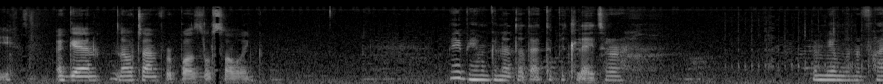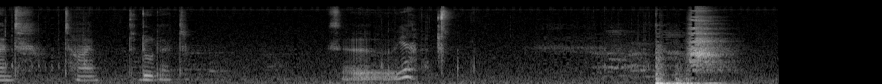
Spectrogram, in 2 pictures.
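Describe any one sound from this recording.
A woman talks calmly and close to the microphone.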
